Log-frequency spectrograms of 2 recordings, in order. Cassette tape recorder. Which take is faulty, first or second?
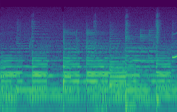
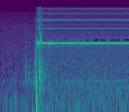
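first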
